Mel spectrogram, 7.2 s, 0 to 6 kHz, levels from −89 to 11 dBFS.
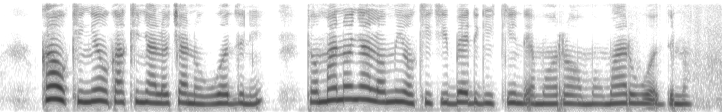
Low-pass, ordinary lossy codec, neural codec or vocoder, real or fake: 5.4 kHz; none; none; real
